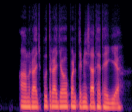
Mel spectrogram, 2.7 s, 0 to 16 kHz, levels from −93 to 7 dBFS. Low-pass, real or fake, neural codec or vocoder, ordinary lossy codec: 14.4 kHz; fake; autoencoder, 48 kHz, 32 numbers a frame, DAC-VAE, trained on Japanese speech; none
